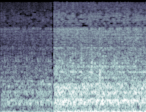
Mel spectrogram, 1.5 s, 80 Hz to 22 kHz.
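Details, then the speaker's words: Warm classic carbureted engine with a distributor during a tune-up, choke off: steady raised, racing idle around 1000 rpm with the ignition timed at about 10° before top dead center, way too advanced. "right the timing is too advanced that timing is at between 8 and 10 I'd say about 10° that's timed at that is way too advanced"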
